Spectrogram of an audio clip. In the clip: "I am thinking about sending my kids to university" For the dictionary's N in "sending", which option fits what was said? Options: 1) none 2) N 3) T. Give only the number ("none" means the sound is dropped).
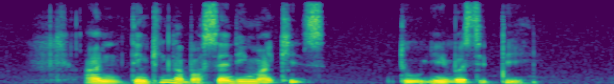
2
